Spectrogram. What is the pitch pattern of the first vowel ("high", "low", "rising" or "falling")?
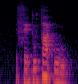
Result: low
